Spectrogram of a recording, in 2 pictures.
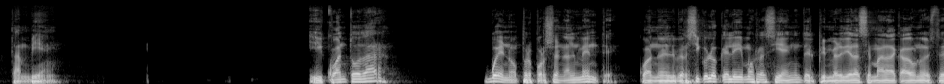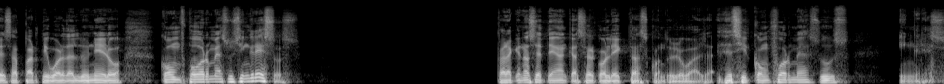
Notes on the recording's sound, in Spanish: Presentado en vivo. Este podcast es la retransmisión de la reunión de iCafe Iglesia de cada domingo.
